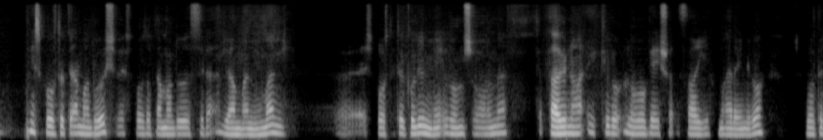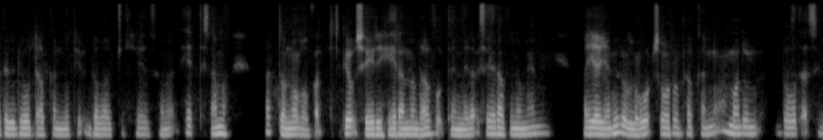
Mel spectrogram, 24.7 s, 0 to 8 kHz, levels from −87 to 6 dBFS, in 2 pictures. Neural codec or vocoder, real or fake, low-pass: codec, 16 kHz, about 1 kbps, DyCAST, with the encoder's durations; fake; 7.2 kHz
